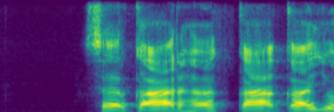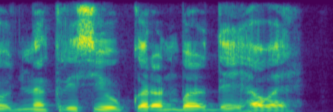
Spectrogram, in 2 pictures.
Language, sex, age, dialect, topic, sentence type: Chhattisgarhi, male, 25-30, Western/Budati/Khatahi, agriculture, question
